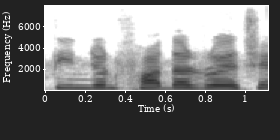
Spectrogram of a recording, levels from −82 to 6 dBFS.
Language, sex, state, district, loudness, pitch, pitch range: Bengali, female, West Bengal, Malda, -17 LUFS, 265 Hz, 260-265 Hz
